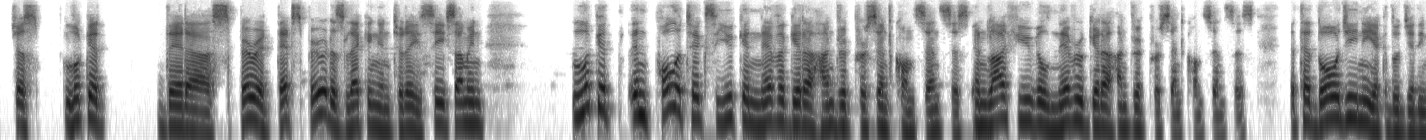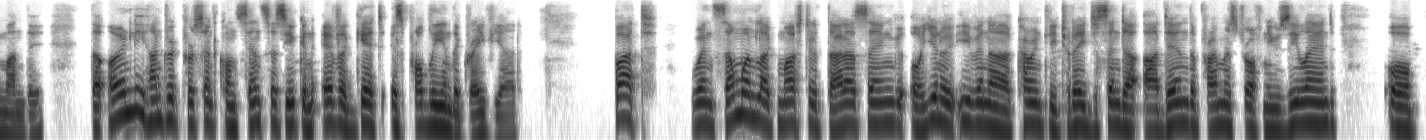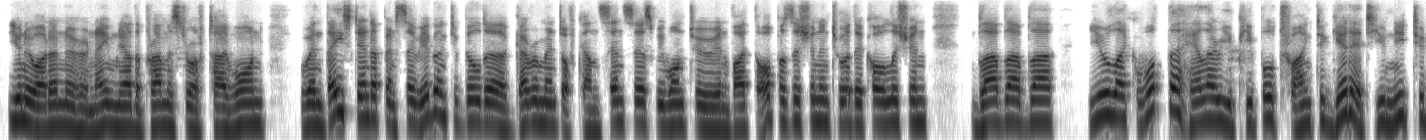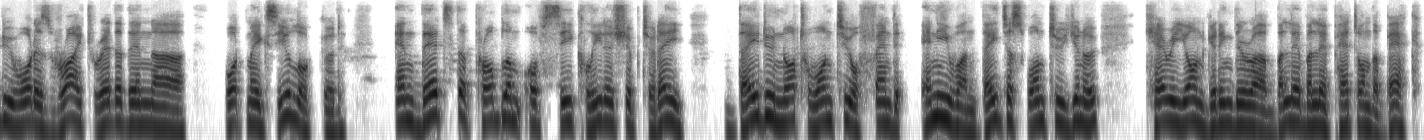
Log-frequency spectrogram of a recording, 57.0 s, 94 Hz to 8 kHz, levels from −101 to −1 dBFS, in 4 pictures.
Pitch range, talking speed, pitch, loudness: 135-165 Hz, 180 wpm, 155 Hz, -20 LUFS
